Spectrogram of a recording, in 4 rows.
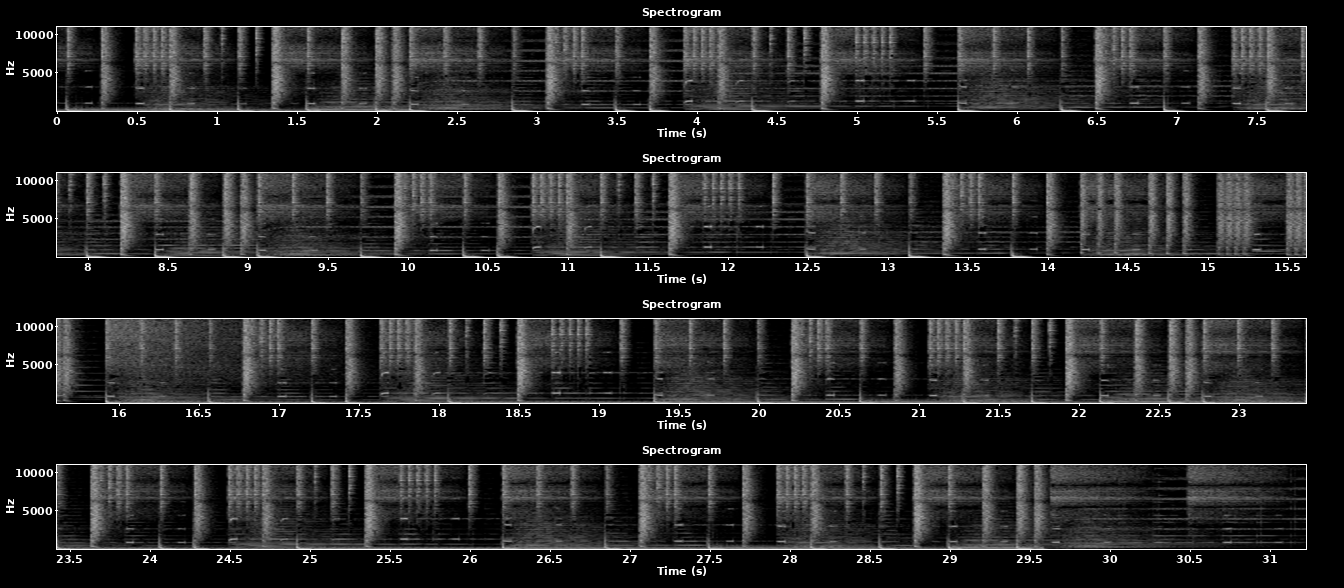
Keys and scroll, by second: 6.7 Up, 6.8 Right, 7.0 Down, 7.3 Left, 10.1 Up, 10.2 Right, 19.2 Delete, 19.9 Delete, 23.3 ctrl+c, 26.8 ctrl+shift+v, 30.9 ctrl+c.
